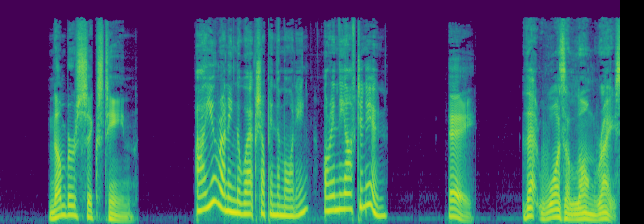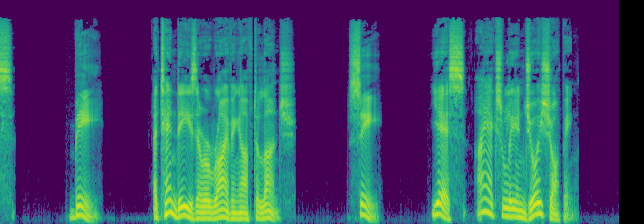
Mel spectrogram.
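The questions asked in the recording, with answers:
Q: Are you running the workshop in the morning or in the afternoon?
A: B: Attendees are arriving after lunch.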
